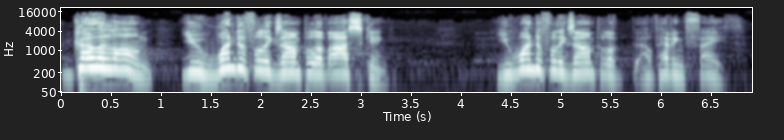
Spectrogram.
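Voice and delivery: hammed-up benevolent praise; grand commendation. Bearded ogre praising the child, grand and loud.

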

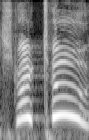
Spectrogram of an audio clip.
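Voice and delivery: high, loud umpire call. Retold or imitated. Umpire calling strike two, loud high call. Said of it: "said the umpire".

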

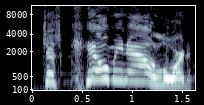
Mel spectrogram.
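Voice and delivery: very high, loud, slow anguished cry; desperate cry. Acted. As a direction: hit the top of the voice, pleading. Repeated, even more desperate.

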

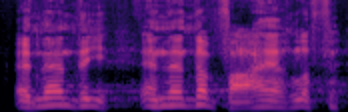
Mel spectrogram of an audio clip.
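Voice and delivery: ordinary talk, nothing marked

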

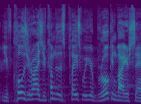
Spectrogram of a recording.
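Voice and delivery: ordinary talk

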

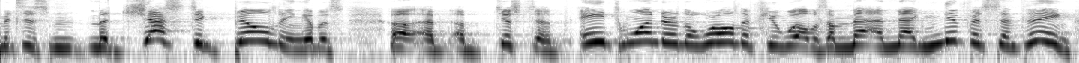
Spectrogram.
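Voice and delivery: ordinary delivery

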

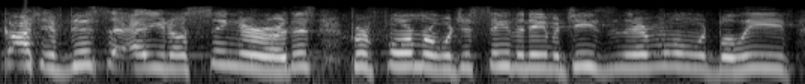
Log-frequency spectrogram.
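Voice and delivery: high, loud, sustained mock excitement; eager enthusiasm. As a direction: gush with naive hope. Mimics naive hope in celebrity believers.

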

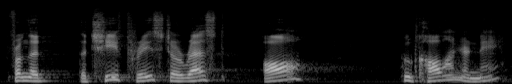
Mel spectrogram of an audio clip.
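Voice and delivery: hesitant objection. Acted. Ananias warily warns the Lord about Saul, hesitant and halting. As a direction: cautiously raise a concern, pausing between phrases.

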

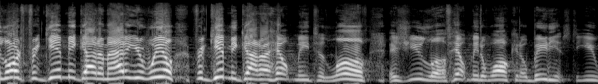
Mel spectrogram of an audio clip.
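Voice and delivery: mock repentant prayer, loud and high; loud pleading prayer. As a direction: cry out to God for forgiveness, full voice. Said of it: "voiced prayer of repentance".

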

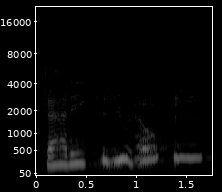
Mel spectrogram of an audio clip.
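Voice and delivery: put-on high, small voice of a frustrated little girl; little cry. Little daughter asking daddy for help, high and tearful. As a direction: beg like a tiny child near tears. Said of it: "this little cry".

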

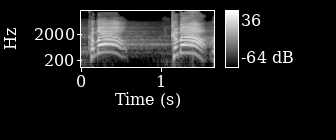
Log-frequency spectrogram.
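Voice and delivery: high, loud call repeated; mock commanding shout. Walking through a cemetery calling the dead, mock shout.

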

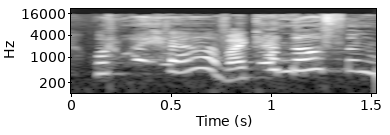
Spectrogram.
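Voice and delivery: high, loud helpless outburst; frantic pleading. Retold or imitated. Preacher re-enacting her prayer to the Lord, frantic. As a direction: throw up a desperate plea.

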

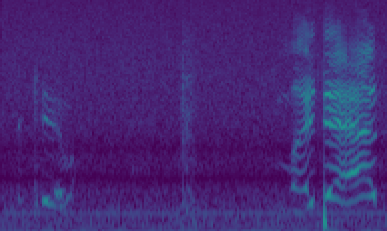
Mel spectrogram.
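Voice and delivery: a grown daughter barely getting the words out; high, tearful forgiveness; choked plea. Retold or imitated. Woman forgiving her father, weeping.

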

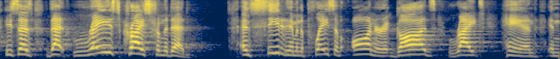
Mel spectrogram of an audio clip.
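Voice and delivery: full-force sermon delivery; preaching at full force. Acted. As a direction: drive it home from the pulpit.

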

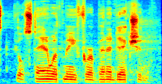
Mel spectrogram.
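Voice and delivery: ordinary talk

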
